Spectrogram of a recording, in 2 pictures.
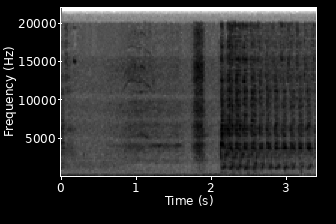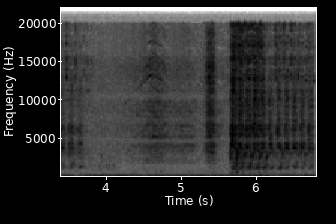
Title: Man snoring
